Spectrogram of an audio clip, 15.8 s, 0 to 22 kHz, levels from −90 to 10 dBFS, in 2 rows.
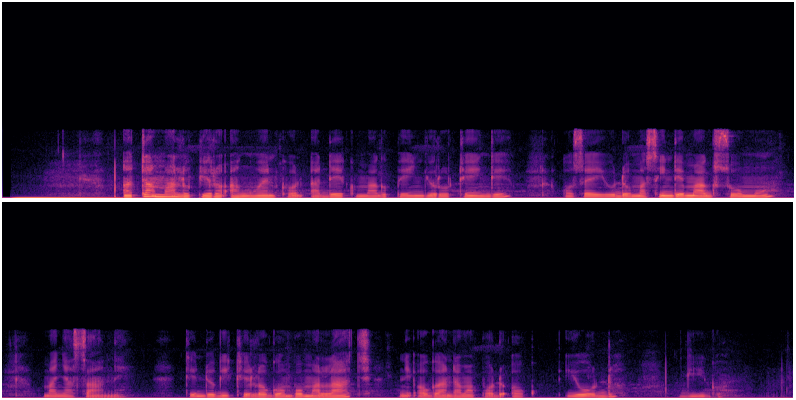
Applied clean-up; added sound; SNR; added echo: none; none; none; none.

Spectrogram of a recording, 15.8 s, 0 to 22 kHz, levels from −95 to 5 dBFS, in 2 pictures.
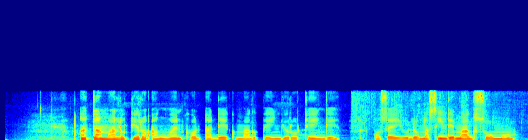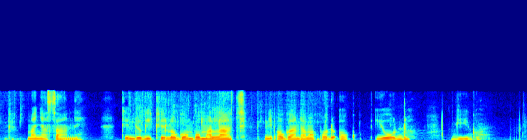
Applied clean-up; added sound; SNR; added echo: neural mask model RNNoise.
